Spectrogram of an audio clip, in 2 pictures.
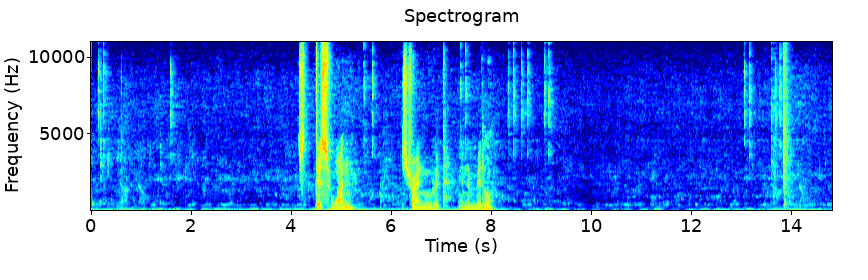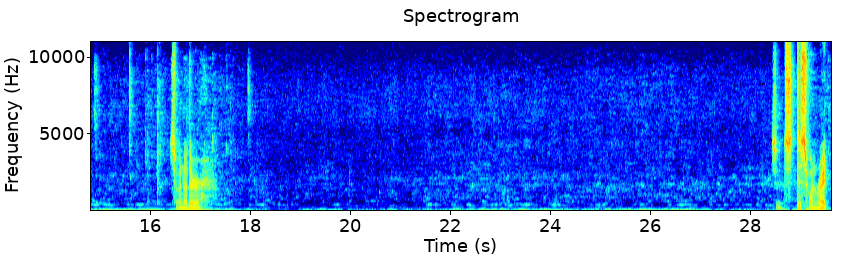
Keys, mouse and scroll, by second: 0.0 space, 0.1 click, 0.3 space, 1.4 space, 1.6-4.7 drag, 5.4 shift+right click, 6.0 g, 8.3 click, 8.6 click, 9.0 click, 9.4 g, 12.0-13.0 middle drag, 13.0 click, 13.6 click, 13.8 space, 14.7 space, 14.9 click, 17.9-28.9 drag.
